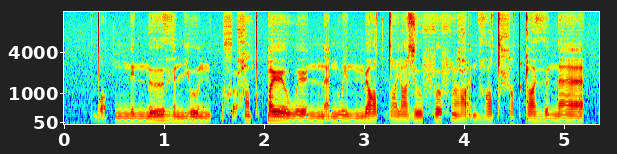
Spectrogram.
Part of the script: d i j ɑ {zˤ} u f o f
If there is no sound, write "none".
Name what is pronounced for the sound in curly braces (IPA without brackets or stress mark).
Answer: z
